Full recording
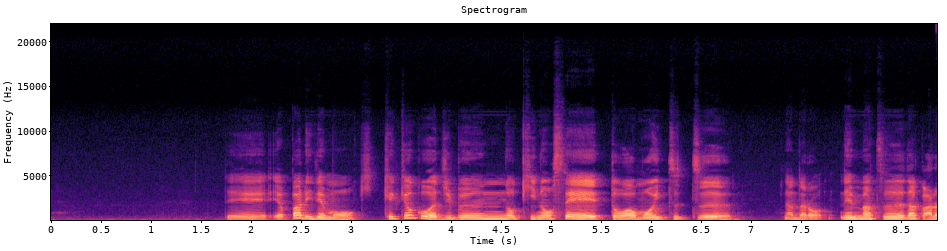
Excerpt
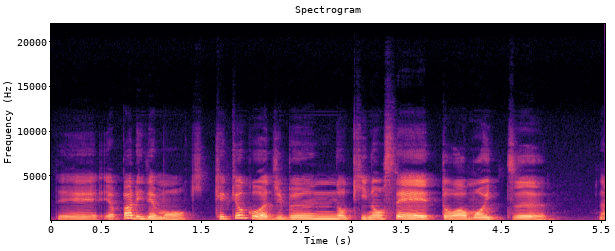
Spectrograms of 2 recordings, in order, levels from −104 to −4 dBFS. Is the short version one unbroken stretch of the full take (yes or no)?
no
